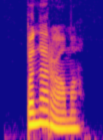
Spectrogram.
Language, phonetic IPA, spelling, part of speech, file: Russian, [pənɐˈramə], панорама, noun, Ru-панорама.ogg
- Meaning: panorama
